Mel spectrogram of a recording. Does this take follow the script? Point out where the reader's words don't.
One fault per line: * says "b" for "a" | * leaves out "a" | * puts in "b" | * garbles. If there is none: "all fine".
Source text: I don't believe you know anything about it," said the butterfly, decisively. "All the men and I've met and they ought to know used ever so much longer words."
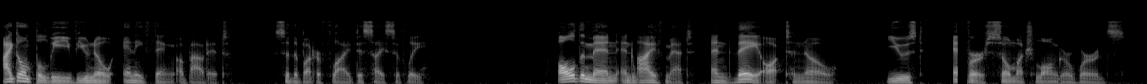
all fine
